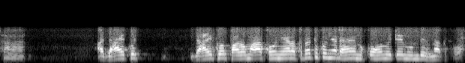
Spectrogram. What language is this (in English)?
Santali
